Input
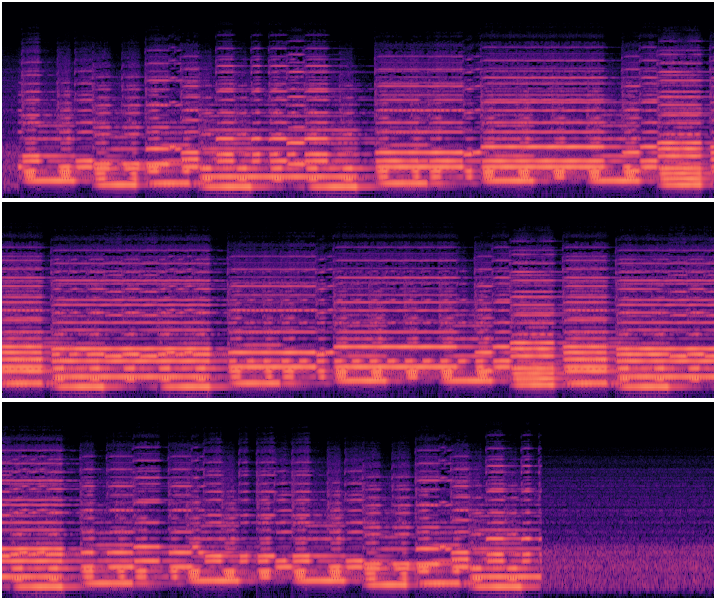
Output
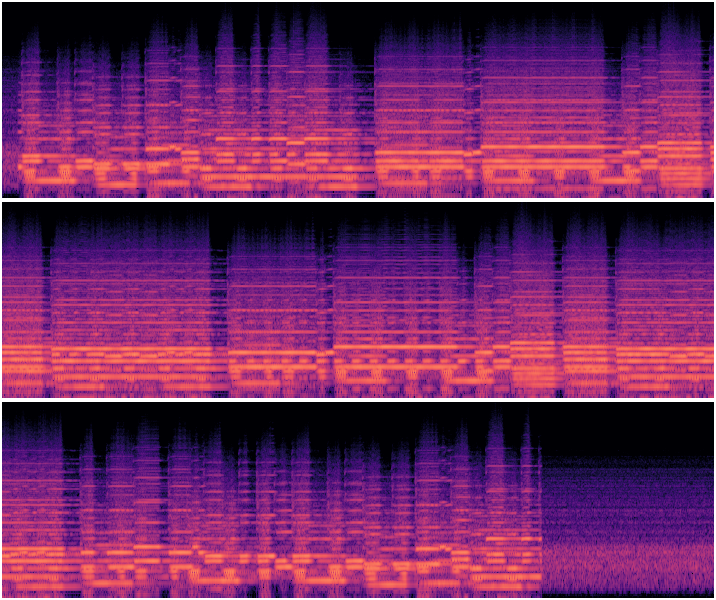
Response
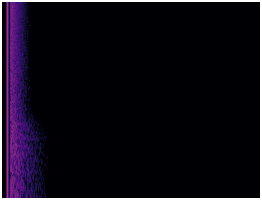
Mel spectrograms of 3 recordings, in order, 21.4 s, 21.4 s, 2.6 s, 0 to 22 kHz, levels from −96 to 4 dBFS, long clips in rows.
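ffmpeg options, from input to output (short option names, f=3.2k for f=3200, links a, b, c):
-filter_complex "[0:a]asplit=2[a][b];[b]highpass=f=720:p=1,volume=19dB,asoftclip=type=tanh:threshold=-7.5dB[c];[a][c]amix=inputs=2:normalize=0,lowpass=f=1.9k:p=1,volume=-6dB,volume=-5.5dB"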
